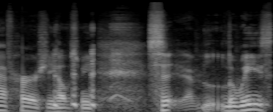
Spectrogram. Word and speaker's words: Luis: does it look like louise luis it's louise right louise louise like with a z yeah louise because like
